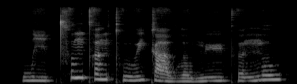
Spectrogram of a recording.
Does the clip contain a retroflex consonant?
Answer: no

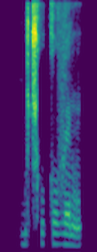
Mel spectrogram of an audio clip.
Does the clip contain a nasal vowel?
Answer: yes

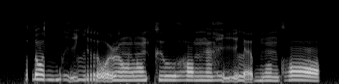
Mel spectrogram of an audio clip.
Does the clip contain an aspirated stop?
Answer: no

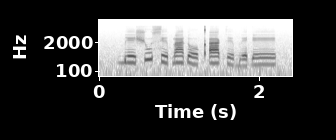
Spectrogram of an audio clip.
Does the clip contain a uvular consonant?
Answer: no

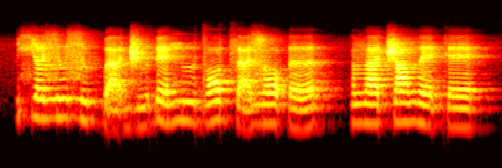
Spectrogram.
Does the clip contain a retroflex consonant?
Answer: no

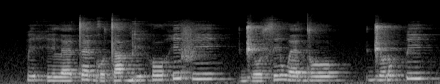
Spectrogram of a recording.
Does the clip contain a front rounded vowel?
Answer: no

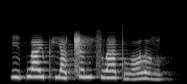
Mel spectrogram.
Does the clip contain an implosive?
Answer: no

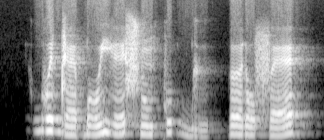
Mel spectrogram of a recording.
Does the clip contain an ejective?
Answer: no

